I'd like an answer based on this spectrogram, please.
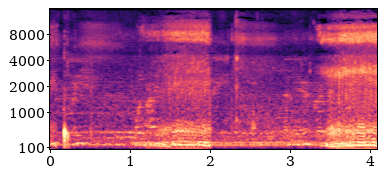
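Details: Sleeping bulldog snoring: long, rasping, droning breaths with a low buzzy rumble, two drawn-out snores separated by a quieter pause, with a brief click near the start.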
